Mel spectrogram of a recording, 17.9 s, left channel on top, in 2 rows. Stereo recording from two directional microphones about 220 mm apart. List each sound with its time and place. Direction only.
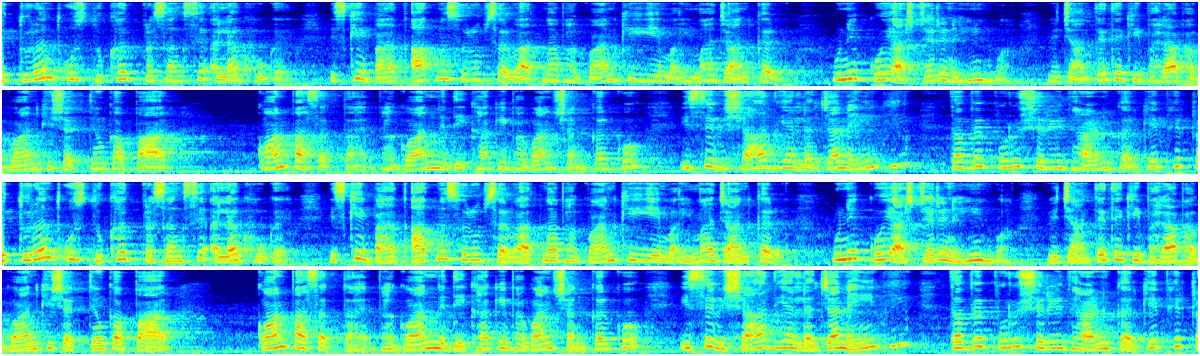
0.0 s speech: 40° right (ahead or behind)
